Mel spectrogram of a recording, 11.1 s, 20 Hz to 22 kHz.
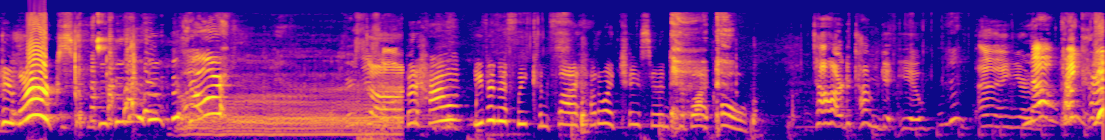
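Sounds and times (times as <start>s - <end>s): person growling low buzz: 1.8s - 4.1s.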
